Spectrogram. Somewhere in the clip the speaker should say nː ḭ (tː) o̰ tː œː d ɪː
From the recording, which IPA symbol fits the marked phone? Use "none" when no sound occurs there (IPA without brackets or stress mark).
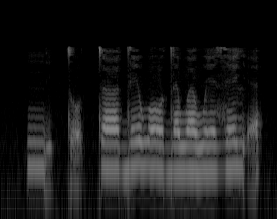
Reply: tː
